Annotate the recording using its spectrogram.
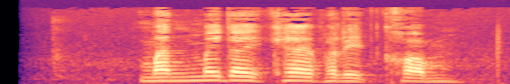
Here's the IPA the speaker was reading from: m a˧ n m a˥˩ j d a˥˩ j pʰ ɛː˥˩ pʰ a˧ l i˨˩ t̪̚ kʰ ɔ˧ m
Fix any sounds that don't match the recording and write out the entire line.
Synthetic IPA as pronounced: m a˧ n m a˥˩ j d a˥˩ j kʰ ɛː˥˩ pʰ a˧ l i˨˩ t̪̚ kʰ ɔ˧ m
